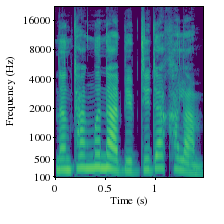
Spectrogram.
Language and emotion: Bodo, neutral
